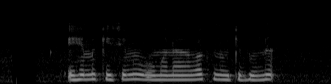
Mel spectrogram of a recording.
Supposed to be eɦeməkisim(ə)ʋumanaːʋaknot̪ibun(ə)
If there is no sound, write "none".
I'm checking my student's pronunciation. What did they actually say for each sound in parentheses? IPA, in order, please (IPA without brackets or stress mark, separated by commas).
ə, ə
